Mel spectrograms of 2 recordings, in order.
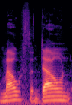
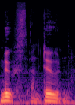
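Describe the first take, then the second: First: The vowel is the standard ow sound. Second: The vowel is a long oo sound.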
